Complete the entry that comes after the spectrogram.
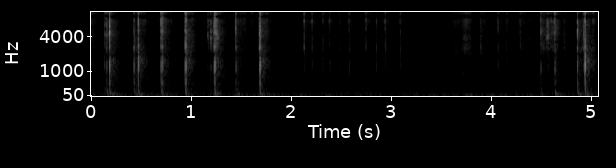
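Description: A small pink-and-white Kinder-style chocolate egg, wrapped in printed aluminium foil with a solid chocolate shell and hollow inside, is held in the fingers and turned over while fingertips and nails tap and rub the foil. A quick run of crisp, bright clicks gives way to a quieter stretch of faint rustling, then a few more sharp taps at the end. Each click is short and dry, with no ring.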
